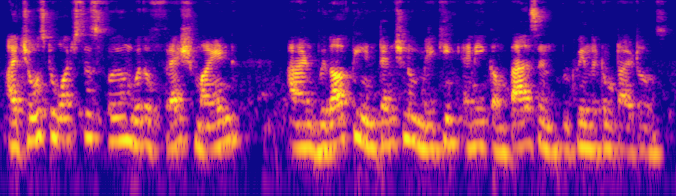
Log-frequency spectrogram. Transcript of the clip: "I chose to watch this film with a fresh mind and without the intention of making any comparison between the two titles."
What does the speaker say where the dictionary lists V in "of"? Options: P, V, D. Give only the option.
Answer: V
